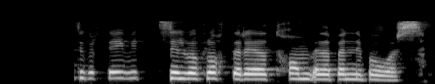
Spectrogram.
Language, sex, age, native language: Icelandic, female, 18-19, Icelandic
